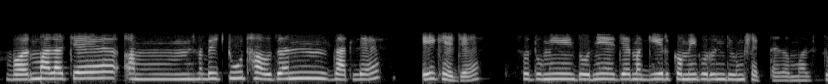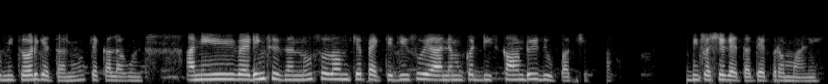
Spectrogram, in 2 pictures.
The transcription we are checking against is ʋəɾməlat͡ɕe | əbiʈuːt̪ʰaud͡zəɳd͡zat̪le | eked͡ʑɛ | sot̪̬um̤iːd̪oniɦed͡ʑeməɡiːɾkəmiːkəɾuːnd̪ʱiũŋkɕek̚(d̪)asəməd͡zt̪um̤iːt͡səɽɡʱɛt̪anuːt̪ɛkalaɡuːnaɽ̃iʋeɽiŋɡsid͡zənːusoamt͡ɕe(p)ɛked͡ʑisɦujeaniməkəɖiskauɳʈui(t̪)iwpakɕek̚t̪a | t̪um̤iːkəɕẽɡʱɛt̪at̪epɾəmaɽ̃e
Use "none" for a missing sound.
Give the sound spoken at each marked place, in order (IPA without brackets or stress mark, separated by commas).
t̪, p, d̪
